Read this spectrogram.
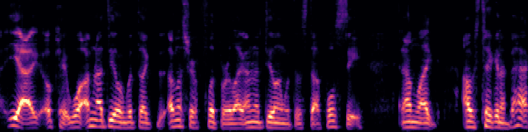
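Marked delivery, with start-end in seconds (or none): none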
